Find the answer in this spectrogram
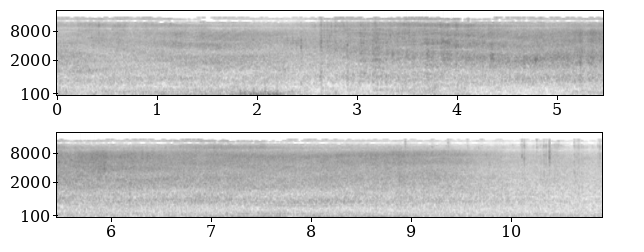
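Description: Traffic passing on a wet, slushy city avenue: tyre hiss swells to a peak about halfway through and then fades. Wind buffets the microphone, loudest about two seconds in and again near the end.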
